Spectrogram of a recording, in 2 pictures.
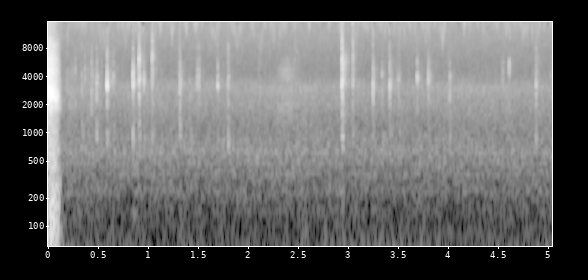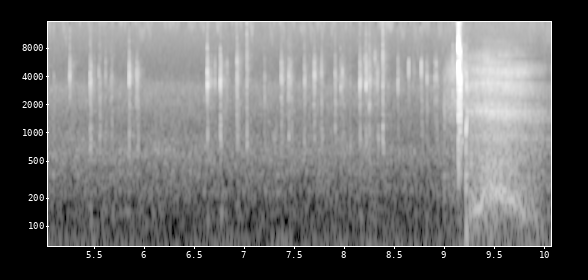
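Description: Typing on a computer keyboard: a quiet, irregular run of keystrokes as a line of text is entered, with a brief louder hiss near the end.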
